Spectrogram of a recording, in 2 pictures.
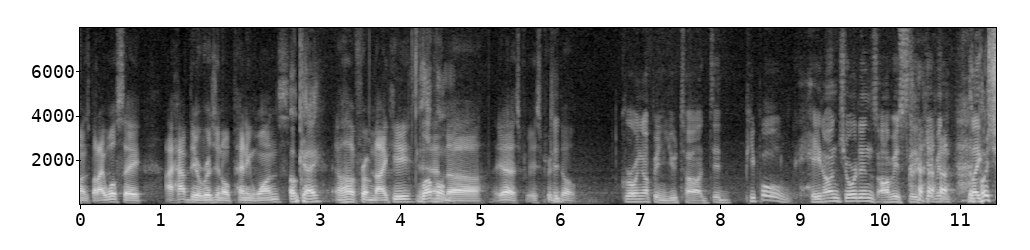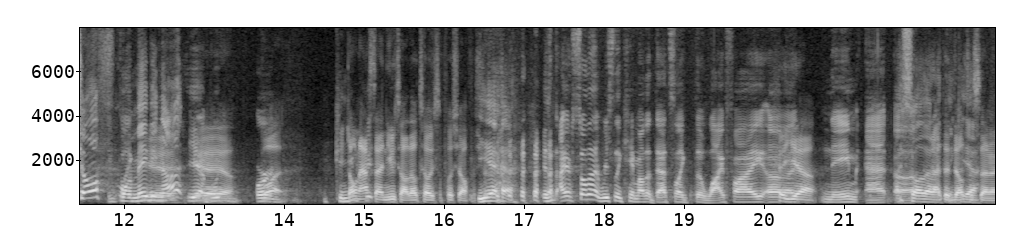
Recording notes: This episode was recorded at ComplexCon a few weeks back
